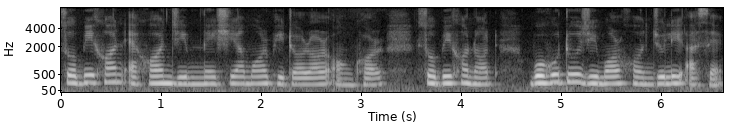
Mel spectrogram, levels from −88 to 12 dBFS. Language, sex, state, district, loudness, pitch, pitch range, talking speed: Assamese, female, Assam, Kamrup Metropolitan, -18 LUFS, 210 Hz, 195-220 Hz, 90 wpm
